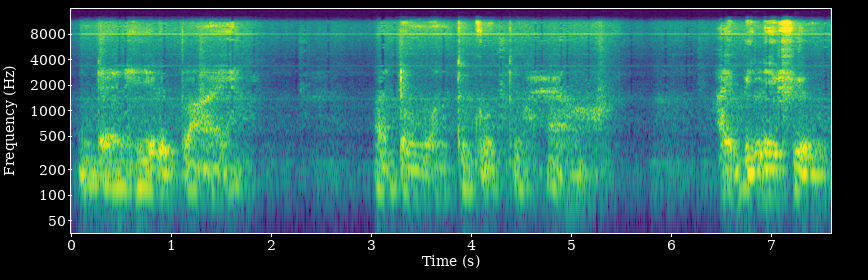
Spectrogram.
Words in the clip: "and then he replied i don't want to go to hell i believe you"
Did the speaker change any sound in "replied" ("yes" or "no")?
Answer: yes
